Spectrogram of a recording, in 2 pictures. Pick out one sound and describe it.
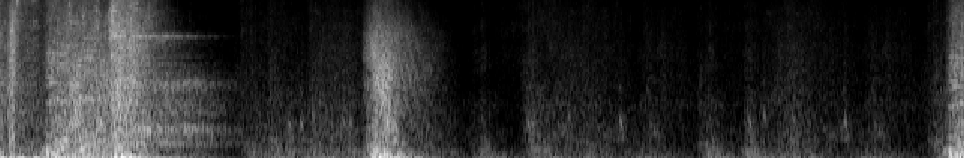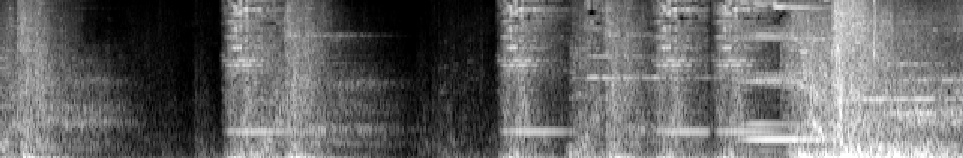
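Spell effects whoosh and burst during a fight.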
